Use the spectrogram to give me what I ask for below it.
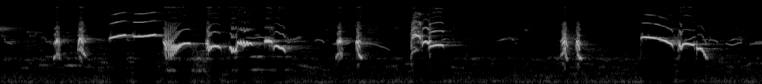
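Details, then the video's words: Song of a home-kept oriental magpie-robin, or kacer, played to trigger singing. Lively phrases of sharp ticks and clear rising-falling whistles come in three bursts separated by short silences. "PANCINGAN CEPAT PAGI SIANG MALAM KACER RUMAHAN CEPAT GACOR"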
